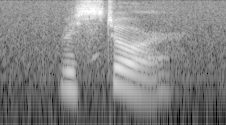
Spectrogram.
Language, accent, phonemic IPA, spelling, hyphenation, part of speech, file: English, US, /ɹɪˈstoɹ/, restore, re‧store, verb / noun, En-us-restore.ogg
- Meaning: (verb) 1. To reestablish, or bring back into existence 2. To bring back to good condition from a state of decay or ruin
